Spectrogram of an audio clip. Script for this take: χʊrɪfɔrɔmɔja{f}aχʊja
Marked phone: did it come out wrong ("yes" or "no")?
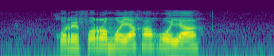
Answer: yes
